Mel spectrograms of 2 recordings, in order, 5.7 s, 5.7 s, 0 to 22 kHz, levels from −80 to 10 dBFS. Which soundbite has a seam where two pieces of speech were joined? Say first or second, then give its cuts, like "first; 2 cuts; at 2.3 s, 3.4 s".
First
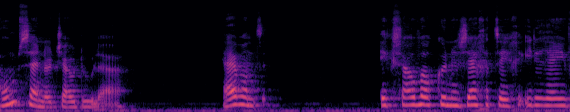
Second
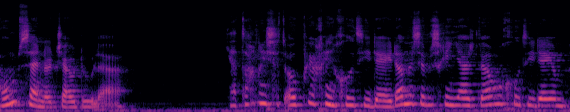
second; 1 cut; at 2.2 s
